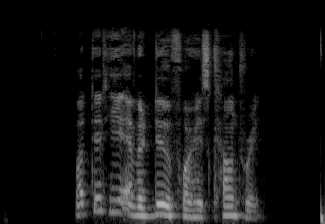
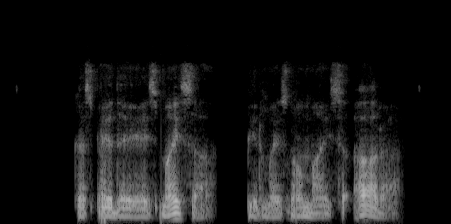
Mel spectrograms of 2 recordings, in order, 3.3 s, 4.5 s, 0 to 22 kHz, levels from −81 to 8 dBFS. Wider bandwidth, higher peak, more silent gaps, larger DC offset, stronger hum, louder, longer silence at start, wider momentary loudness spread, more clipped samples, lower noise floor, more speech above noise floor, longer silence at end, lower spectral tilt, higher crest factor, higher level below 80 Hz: first, 14 kHz vs 7.4 kHz; second, -16 dBFS vs -6 dBFS; neither; neither; neither; second, -30 LUFS vs -27 LUFS; about the same, 0.75 s vs 0.75 s; about the same, 15 LU vs 14 LU; neither; second, -81 dBFS vs under -90 dBFS; second, 51 dB vs over 64 dB; second, 0 s vs 0.55 s; second, -4.5 dB/octave vs -6.5 dB/octave; about the same, 18 dB vs 22 dB; about the same, -62 dBFS vs -58 dBFS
